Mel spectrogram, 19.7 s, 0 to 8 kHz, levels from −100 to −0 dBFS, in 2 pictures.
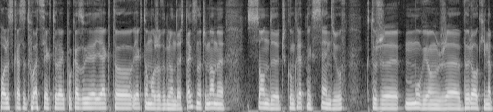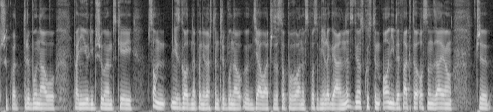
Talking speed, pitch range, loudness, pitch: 145 wpm, 110-120 Hz, -18 LUFS, 115 Hz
